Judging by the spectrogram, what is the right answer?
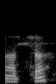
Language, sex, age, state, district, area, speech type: Bengali, male, 18-30, West Bengal, Jalpaiguri, rural, conversation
